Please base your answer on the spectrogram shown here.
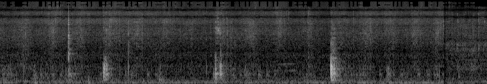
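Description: Chopped onion cooking in butter in a pan, a steady faint sizzle with a few sharp stirring clinks scattered through, close and without talk.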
